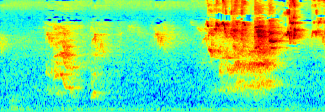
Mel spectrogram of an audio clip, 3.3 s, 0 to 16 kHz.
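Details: A red-and-blue lory (Eos reticulata) of a pair, a one-year-old male and a two-year-old female, recorded 15 May 2017, gives harsh, raspy screeches: one short burst, a pause, then a longer run of grating shrieks.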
